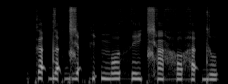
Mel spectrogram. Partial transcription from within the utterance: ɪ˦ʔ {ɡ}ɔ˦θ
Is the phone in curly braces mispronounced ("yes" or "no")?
yes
